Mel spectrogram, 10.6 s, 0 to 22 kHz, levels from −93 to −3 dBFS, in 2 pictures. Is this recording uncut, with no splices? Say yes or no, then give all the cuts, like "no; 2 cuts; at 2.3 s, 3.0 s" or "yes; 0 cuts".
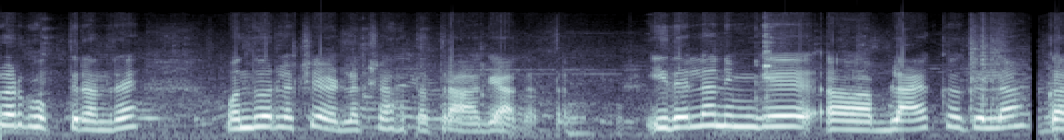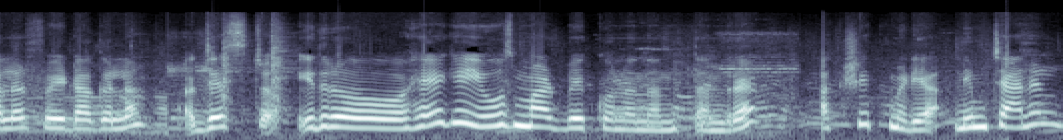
no; 4 cuts; at 3.1 s, 5.2 s, 6.2 s, 9.3 s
